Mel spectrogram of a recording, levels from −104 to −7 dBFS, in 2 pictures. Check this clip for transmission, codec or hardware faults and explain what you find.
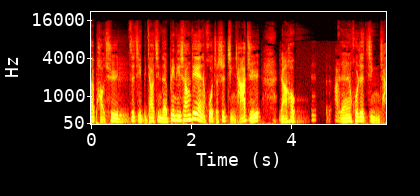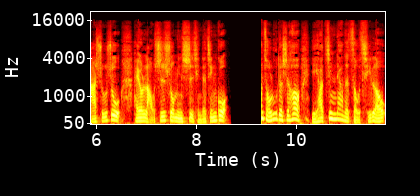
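Two kinds of fault are audible: AAC frame loss with concealment in two places, and a clipped start after a pause.

AAC frame loss with concealment: From 0.56 to 0.80 s the speech turns briefly smeared and phasey. About 170 ms is missing, which fits four lost frames. The decoder rebuilt the gap from the last good spectrum with randomised phase, so it sounds blurred rather than silent.

The same fault returns from 4.11 to 5.02 s, and here it is heavier. About 725 ms is lost across roughly 850 ms. The longest stretch is about 0.3 s.

Clipped start after a pause: At 9.11 s the speech begins abruptly out of a half-second silence, with its opening sounds missing. About 200 ms is swallowed up to 9.31 s. The output device likely dozed during the pause and needed that time to wake and lock again.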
